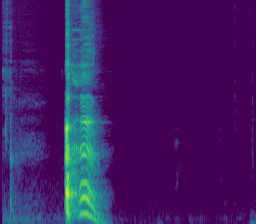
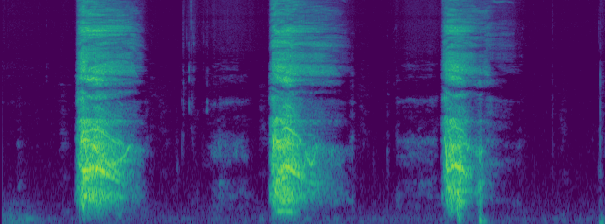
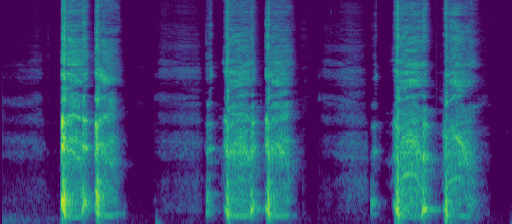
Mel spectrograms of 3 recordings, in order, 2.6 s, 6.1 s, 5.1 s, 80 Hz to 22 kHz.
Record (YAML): cough_length: 2.6 s
cough_amplitude: 32768
cough_signal_mean_std_ratio: 0.18
exhalation_length: 6.1 s
exhalation_amplitude: 18774
exhalation_signal_mean_std_ratio: 0.35
three_cough_length: 5.1 s
three_cough_amplitude: 32768
three_cough_signal_mean_std_ratio: 0.33
survey_phase: beta (2021-08-13 to 2022-03-07)
age: 45-64
gender: Male
wearing_mask: 'No'
symptom_cough_any: true
symptom_runny_or_blocked_nose: true
symptom_diarrhoea: true
symptom_onset: 12 days
smoker_status: Ex-smoker
respiratory_condition_asthma: true
respiratory_condition_other: false
recruitment_source: REACT
submission_delay: 6 days
covid_test_result: Negative
covid_test_method: RT-qPCR
influenza_a_test_result: Negative
influenza_b_test_result: Negative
